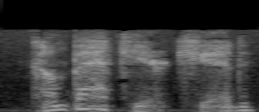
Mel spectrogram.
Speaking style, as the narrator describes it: the hoarse voice whispered

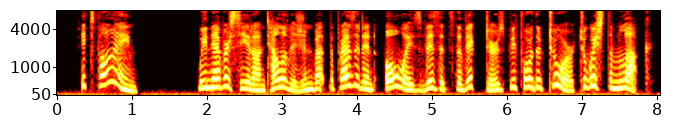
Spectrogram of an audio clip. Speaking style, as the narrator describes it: I say brightly

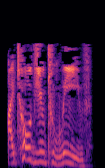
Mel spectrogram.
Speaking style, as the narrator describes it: I barked at her

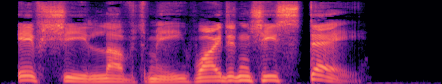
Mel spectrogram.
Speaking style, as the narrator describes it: He says sharply

